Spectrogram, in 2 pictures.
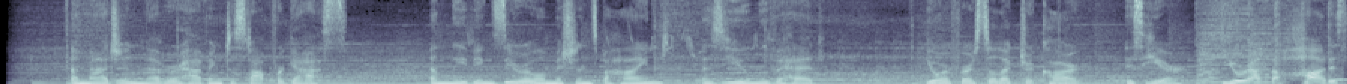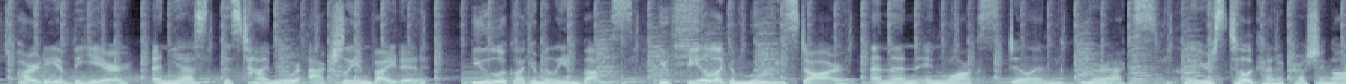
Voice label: women commercial

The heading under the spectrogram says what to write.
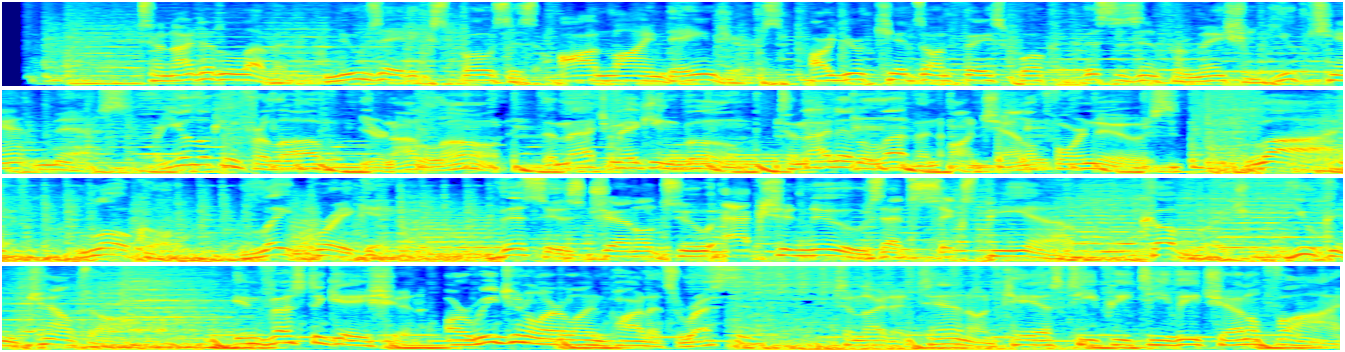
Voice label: men tv affiliate

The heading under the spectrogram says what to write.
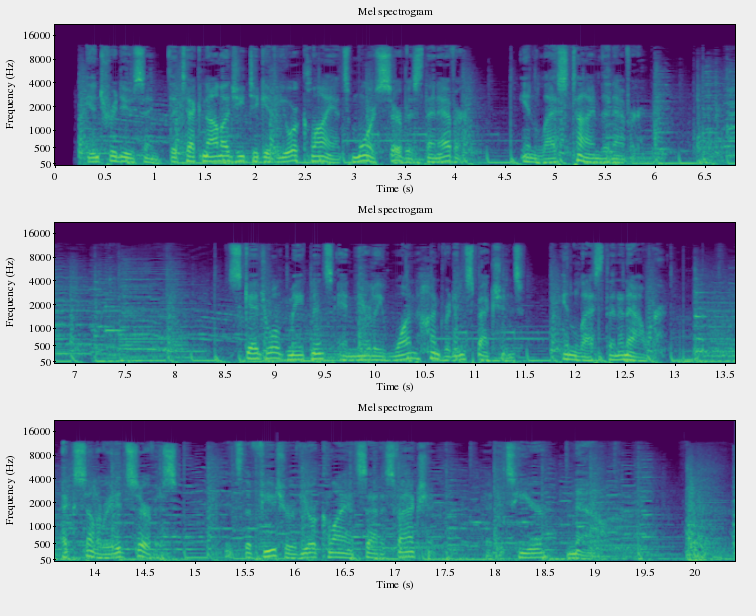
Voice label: men corporate

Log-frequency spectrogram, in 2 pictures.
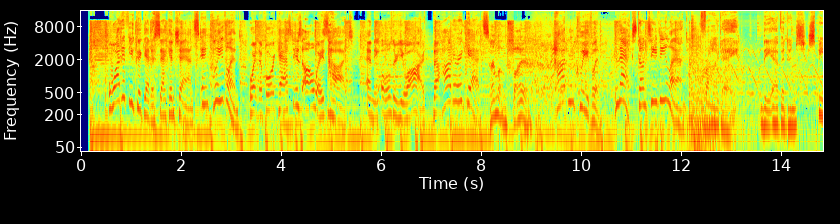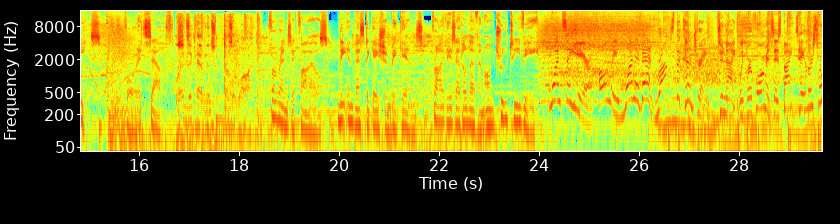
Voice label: women promos

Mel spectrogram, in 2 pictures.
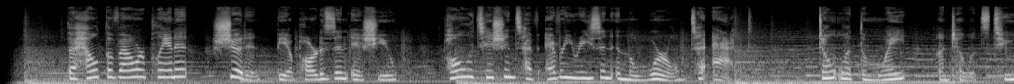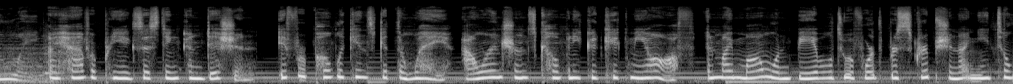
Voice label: kids political

